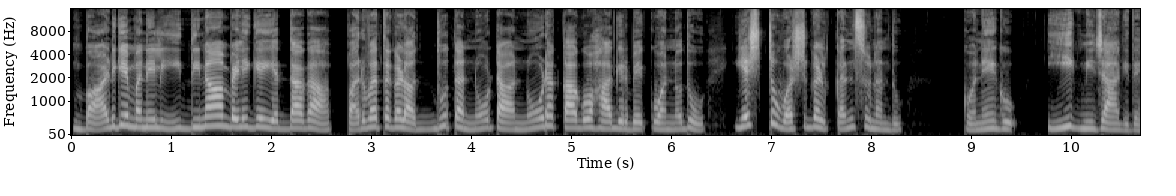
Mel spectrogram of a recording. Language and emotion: Kannada, happy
